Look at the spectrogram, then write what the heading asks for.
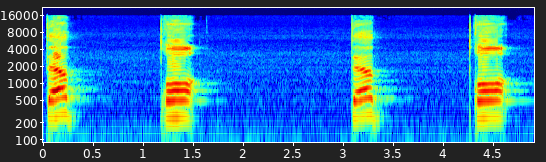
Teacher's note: پہلا تا پتلا پڑھا جائے گا باریک، اور طا جو ہے وہ موٹا پڑھا جائے گا اور سخت بھی ہوگا، ذرا رک کر ادا کریں گے۔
